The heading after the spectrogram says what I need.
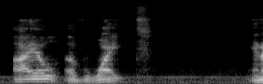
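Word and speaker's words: Wight: island called Isisle of White. And I think white is spelled W I G H T. Okay, so that's weird.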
